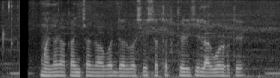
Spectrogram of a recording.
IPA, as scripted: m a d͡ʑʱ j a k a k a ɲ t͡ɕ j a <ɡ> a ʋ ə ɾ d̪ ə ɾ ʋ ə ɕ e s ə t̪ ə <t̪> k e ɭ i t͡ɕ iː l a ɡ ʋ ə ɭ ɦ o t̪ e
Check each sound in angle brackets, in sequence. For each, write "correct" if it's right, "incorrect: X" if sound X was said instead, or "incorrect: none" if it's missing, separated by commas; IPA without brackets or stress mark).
correct, correct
